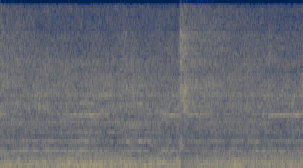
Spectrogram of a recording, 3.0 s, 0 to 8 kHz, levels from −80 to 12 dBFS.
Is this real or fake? fake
